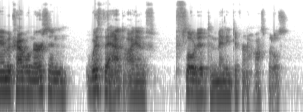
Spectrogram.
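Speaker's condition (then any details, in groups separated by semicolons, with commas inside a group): No condition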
